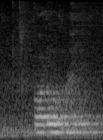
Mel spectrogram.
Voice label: male; Gutob; Adjectives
